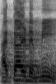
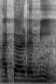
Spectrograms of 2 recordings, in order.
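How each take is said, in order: No difference in how they are said.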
